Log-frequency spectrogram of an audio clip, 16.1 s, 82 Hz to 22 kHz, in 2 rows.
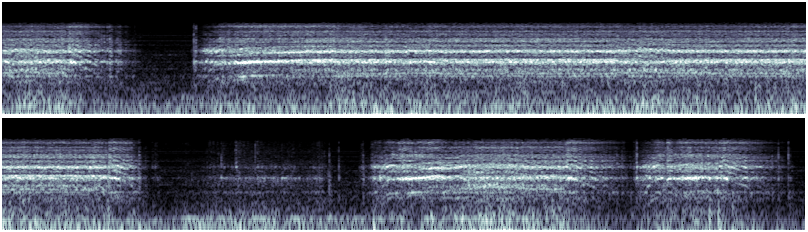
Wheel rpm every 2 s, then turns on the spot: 80, 130, 160, 160, 120, 20, 130, 60.
none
